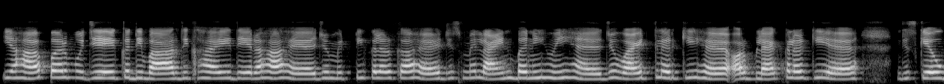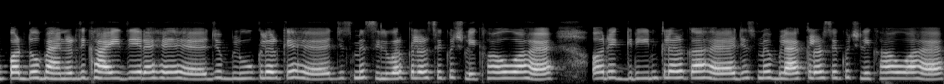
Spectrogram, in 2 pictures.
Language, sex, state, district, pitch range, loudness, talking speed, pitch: Hindi, female, Odisha, Khordha, 265-295 Hz, -16 LUFS, 205 wpm, 285 Hz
